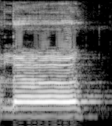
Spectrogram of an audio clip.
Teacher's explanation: ولا تحاضون لام کھڑا زبر لا، لام کے اوپر کھڑا زبر ہے، کھڑا زبر برابر ہوتا ہے الف مدہ کے، اس لیے کھڑا زبر کو ایک الف کے برابر کھینچ کر پڑھیں گے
